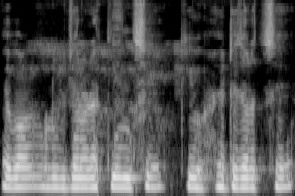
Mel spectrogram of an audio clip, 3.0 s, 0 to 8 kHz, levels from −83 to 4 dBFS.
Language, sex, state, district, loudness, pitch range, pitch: Bengali, male, Tripura, West Tripura, -14 LUFS, 150-155 Hz, 150 Hz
